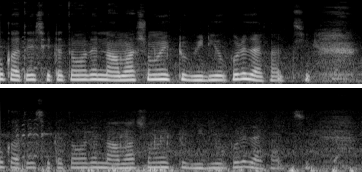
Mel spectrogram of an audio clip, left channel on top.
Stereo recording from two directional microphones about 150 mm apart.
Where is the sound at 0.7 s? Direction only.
45° left (ahead or behind).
